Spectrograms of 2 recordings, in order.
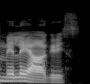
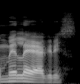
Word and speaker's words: meleagris: no mira e milagres por outro lado o aqui forma a penúltima sílaba e longo então dizemos meleagris e não milagres Oi e o quê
